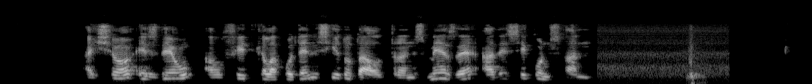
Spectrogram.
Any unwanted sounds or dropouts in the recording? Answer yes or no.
yes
